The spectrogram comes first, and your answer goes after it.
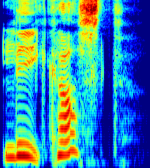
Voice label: "likast", hemsedalsmaalet tale

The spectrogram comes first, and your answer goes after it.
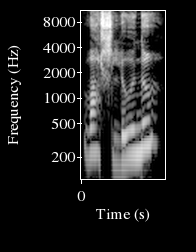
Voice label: "vass-lunu", hemsedalsmaalet tale

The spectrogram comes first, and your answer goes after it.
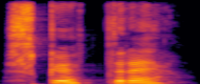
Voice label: "skøttræ", hemsedalsmaalet, tale

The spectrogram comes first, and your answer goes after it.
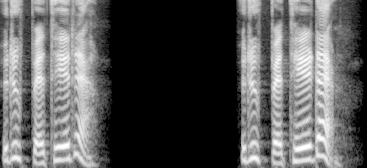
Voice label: "ruppæteræ", Hemsedal

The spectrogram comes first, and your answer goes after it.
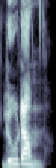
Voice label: "lurdan", hemsedalsmaalet tale

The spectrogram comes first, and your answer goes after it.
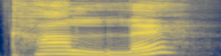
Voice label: "kallæ", hemsedalsmaalet tale

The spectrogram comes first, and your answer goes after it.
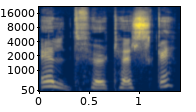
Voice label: "ældførtørskæ", hemsedalsmaalet tale

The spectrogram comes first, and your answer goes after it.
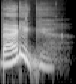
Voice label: "bælg", hemsedalsmaalet tale

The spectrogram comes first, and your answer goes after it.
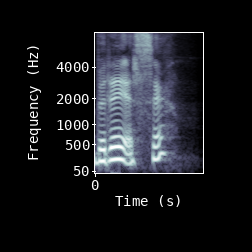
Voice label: "bræsæ", hemsedalsmaalet tale

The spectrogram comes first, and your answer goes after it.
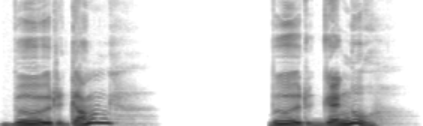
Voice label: "burgang, burgøngu", hemsedalsmaalet tale

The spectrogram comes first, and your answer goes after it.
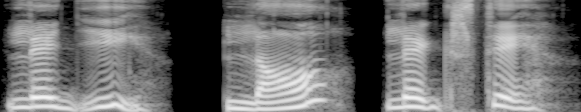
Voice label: "leggji", hemsedalsmaalet tale

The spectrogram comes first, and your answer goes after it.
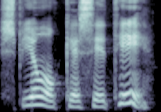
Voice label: "spjaakæ se te", hemsedalsmaalet

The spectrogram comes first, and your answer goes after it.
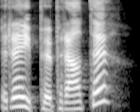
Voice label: "ræiæpratæ", Hemsedal

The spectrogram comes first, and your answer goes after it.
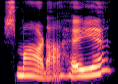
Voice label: "smalahøyæ", hemsedalsmaalet

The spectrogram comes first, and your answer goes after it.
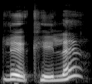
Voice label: "løkhyllæ", hemsedalsmaalet tale

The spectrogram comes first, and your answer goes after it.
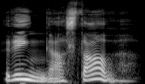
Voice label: "ringastav", hemsedalsmaalet, tale

